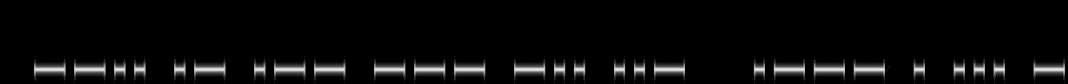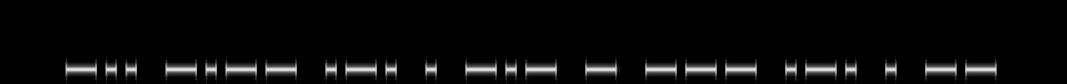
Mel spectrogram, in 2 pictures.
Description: Morse code, heard as a keyed tone, about 12 wpm, 700 Hz. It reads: ZAWODU JEST DYREKTOREM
